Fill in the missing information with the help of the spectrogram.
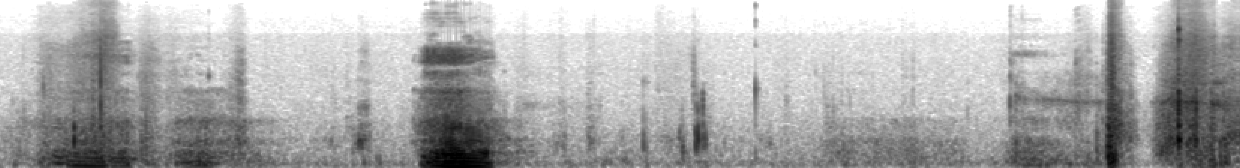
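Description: Irregular low rumbling breath noises with one louder rough burst near the middle, consistent with snoring in a quiet room.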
